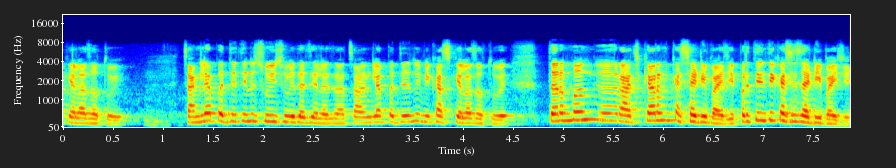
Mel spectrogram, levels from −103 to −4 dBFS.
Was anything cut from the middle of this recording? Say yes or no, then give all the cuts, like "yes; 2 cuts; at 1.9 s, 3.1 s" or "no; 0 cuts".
no; 0 cuts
